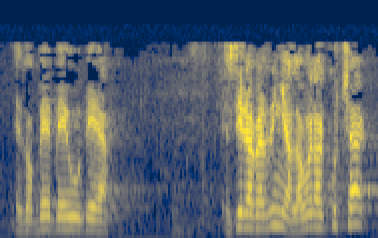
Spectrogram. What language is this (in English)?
Basque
